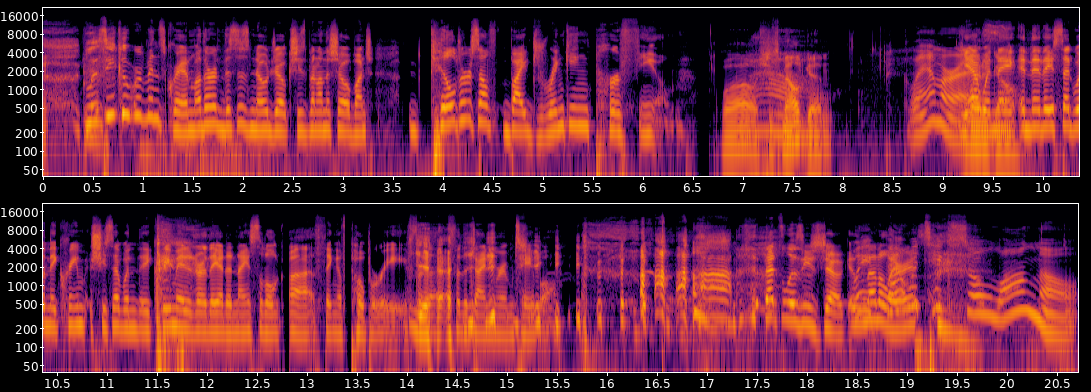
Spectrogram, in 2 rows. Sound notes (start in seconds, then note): 14.0 laughing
